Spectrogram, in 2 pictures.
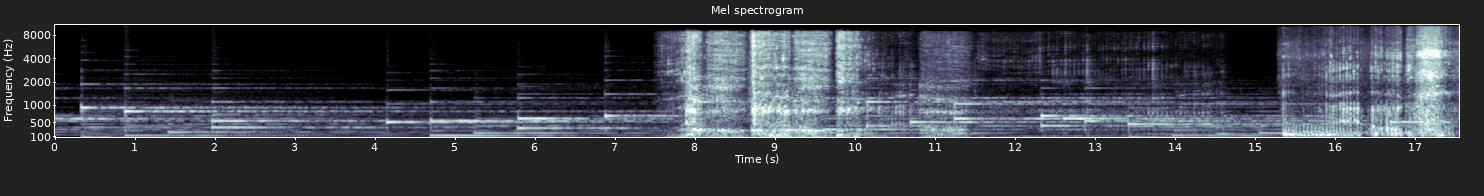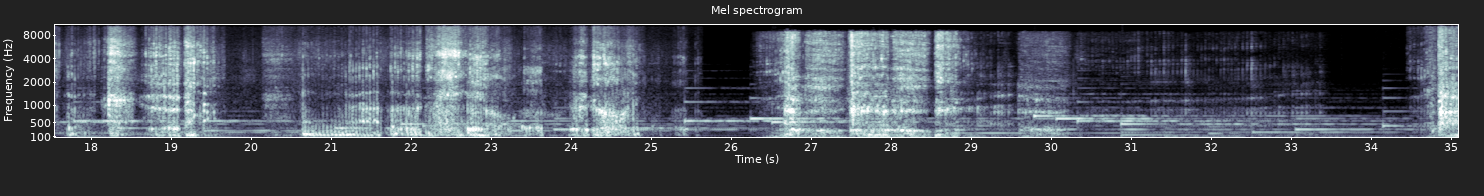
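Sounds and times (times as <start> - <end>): soft background music: 0.0 - 35.0
large animal roaring: 7.5 - 14.7, 15.3 - 25.6, 26.3 - 33.6, 34.5 - 35.0.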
